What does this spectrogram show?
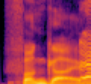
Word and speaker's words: fungi: And then there's fungi. Fungi, with that specific pronunciation.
